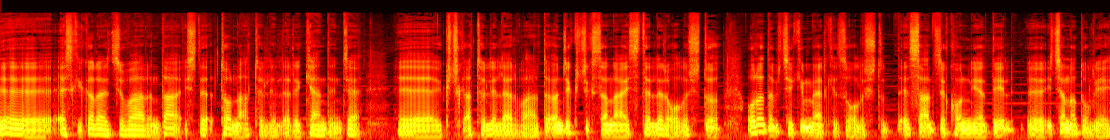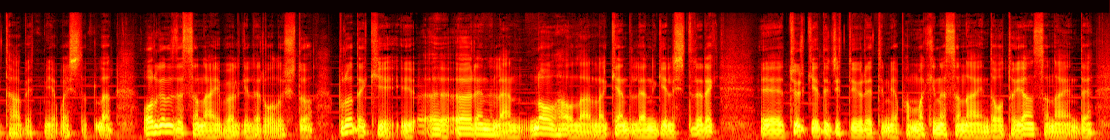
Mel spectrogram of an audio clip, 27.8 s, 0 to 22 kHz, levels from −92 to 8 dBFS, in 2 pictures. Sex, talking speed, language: male, 95 wpm, Turkish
